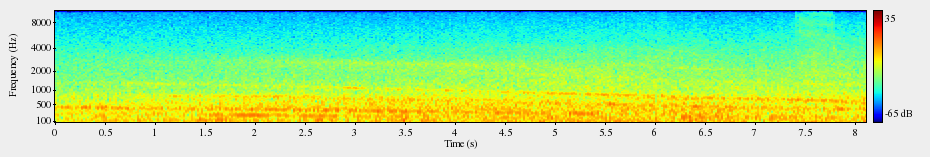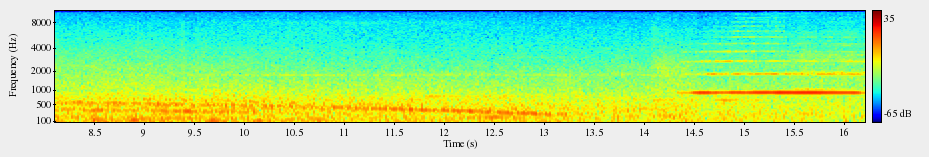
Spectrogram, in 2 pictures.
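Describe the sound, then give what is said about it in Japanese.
An electric train pulls into platform 1 of a station, its motor whine sliding steadily lower in pitch as it slows over a constant rumble, ending with a sharp, high brake squeal as it stops. “まもなく1番線に電車が参ります。危険ですから白線の内側までお下がりください。”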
